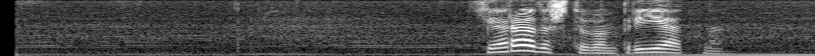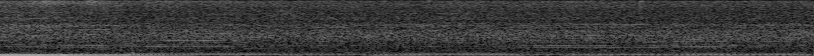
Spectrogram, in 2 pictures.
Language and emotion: Russian, neutral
